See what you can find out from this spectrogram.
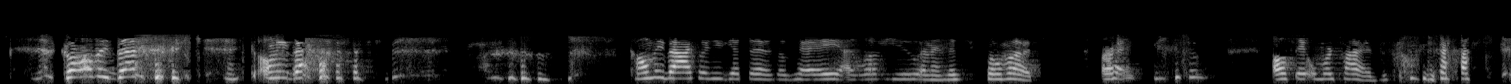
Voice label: Voicemail

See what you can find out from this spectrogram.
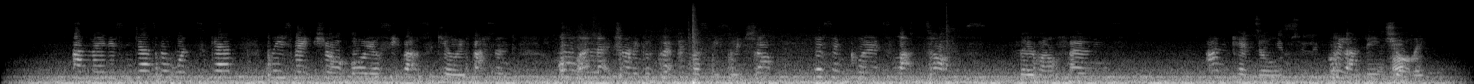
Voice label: Weird Announcement On The Plane

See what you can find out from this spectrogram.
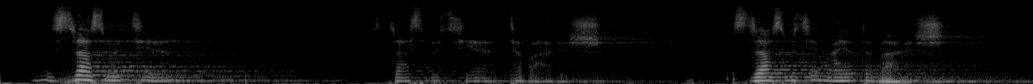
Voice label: Rusian Hello I Love You

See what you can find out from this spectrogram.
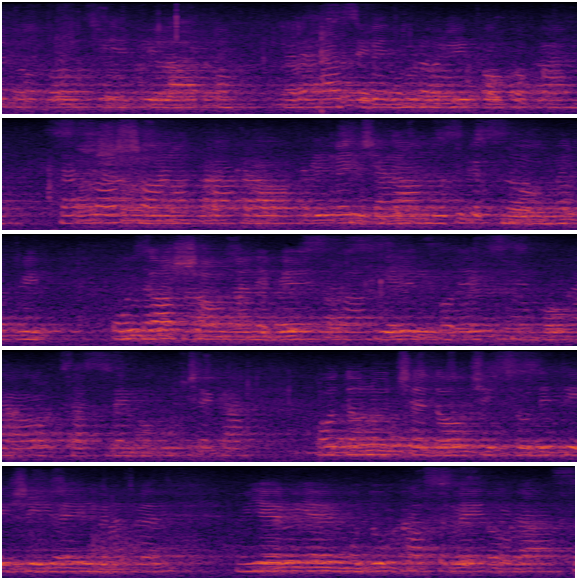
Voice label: Croatia Prayer

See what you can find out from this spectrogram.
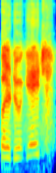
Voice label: Voice Male Radio Clear To Engage

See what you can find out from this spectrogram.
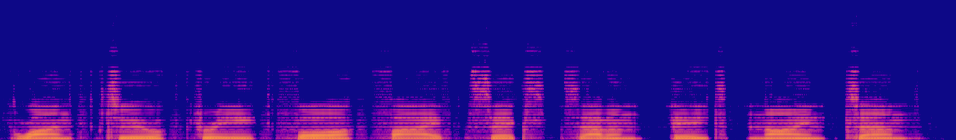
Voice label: Robot Counting Major Drone

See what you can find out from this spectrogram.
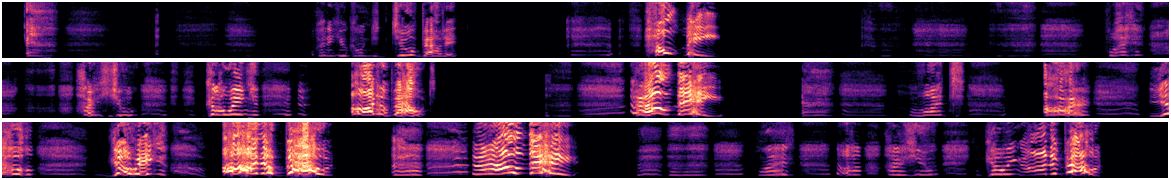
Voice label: Scared Hurt; What Are You Going On About Help Me

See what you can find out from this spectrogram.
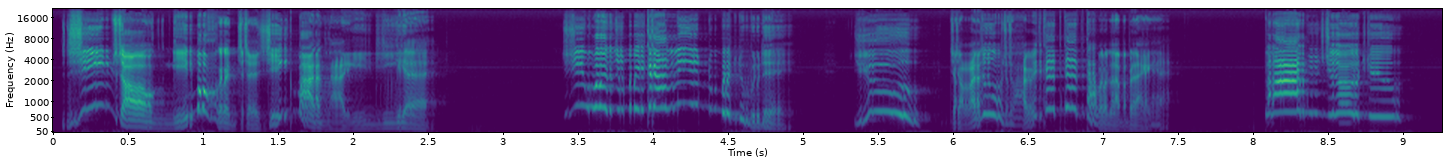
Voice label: Alien Voice

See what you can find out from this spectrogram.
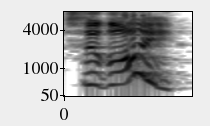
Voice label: "Awesome", Japanese

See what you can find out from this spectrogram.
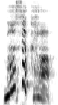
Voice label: "No Way", Japanese

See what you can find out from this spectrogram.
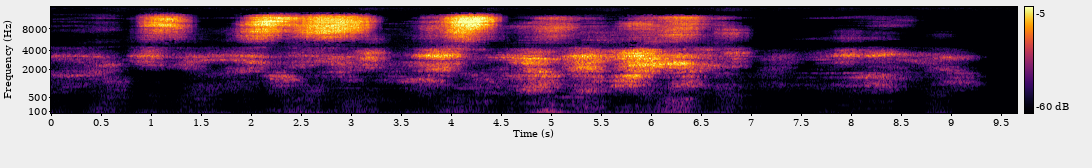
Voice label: Whispers

